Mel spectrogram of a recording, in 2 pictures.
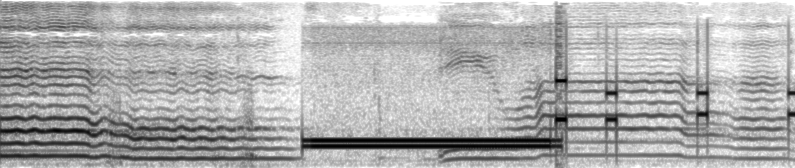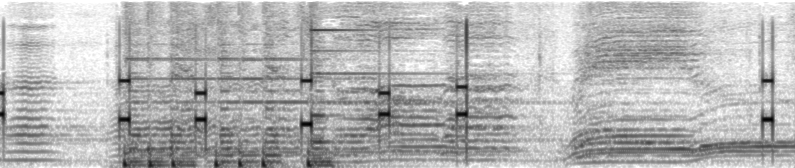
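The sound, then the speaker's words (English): A telephone dial tone sounds as a steady, even hum for a couple of seconds, then gives way to many short, bright keypad touch tones tapped out in quick, uneven bursts as a number is dialed. “All right, we're going to dial.”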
